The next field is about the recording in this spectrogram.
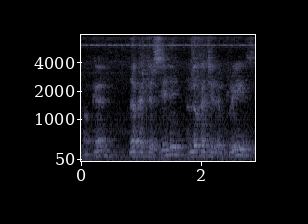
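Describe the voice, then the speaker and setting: A man telling animated anecdotes to a group of staff, acting out the dialogue. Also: medium pitch, brisk. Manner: animated, acts out dialogue, laughs often. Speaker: charity founder telling stories to staff. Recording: echoey room from far off with background noise.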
